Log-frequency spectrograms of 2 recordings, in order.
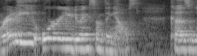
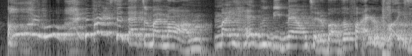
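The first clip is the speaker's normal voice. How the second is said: shocked exclamation; 4 semitones higher than usual. Retold or imitated. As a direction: act appalled at the idea. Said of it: "I'm like".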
